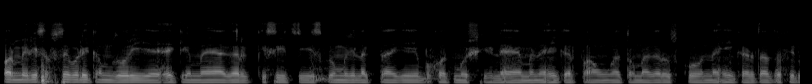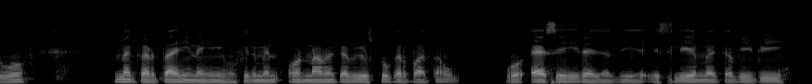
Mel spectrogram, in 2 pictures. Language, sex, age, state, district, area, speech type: Urdu, male, 30-45, Delhi, Central Delhi, urban, spontaneous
